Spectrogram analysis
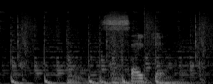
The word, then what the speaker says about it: psychic: So It's going to be our screens uh running yawn and psychic psychic. The key is silent.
